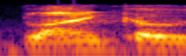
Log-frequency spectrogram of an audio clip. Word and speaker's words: Blanco: Well, it's, I know it's spelled Blanco, but in Texas, it's an older city and everything, but the Texas Batman said Blanco. – Gotcha. – And so Blanco stuck. So gotcha. And Texans know that, but I even have friends go, oh, is she in Blanco? And I go, no, it's Blanco. You know.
